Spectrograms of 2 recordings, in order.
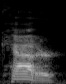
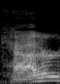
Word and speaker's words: Qatar: I'm guessing or catter I heard her pronounced both ways throughout that whole thing and I've heard it pronounced both ways I've always pronounced a guitar but cater seems to be the one that gets thrown around more so although once that bladder revealed it and looked horrified he did say guitar so Qatar it is uh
